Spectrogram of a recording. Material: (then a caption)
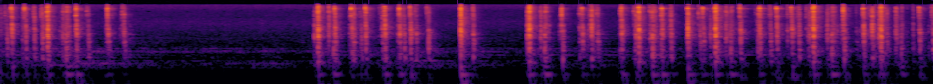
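Plastic. Fingertips type on a pink flower-themed, backlit, typewriter-style plastic retro mechanical keyboard with round keycaps. The result is bright, crisp clicks in quick bursts, each tap dying out almost at once. There is a quiet pause of over a second early on, then brief gaps before the typing picks up again and runs steadily to the end.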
